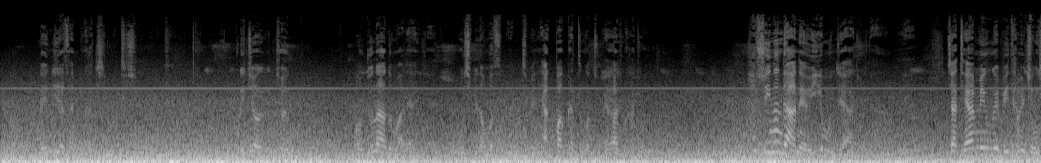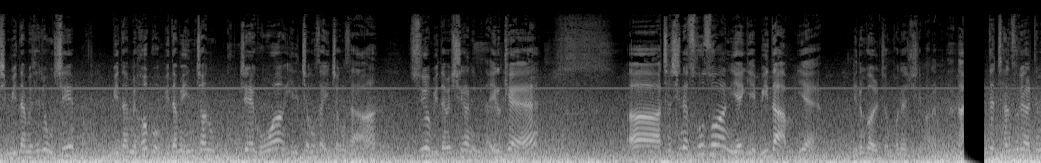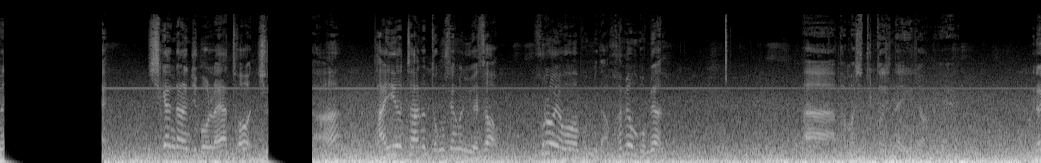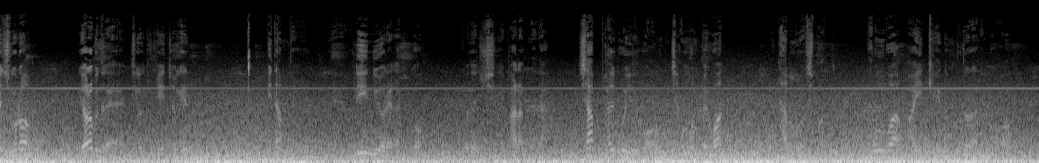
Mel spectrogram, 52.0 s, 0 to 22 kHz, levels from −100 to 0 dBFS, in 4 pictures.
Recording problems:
low rumble; loud; throughout; 3 dB below the speech
high-pitched whine; faint; throughout; 2.5 kHz, 20 dB below the speech
background chatter; faint; throughout; 3 voices, 20 dB below the speech
audio cutting out; at 25 s, at 26 s for 1 s and at 29 s for 0.5 s

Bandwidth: 15 kHz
